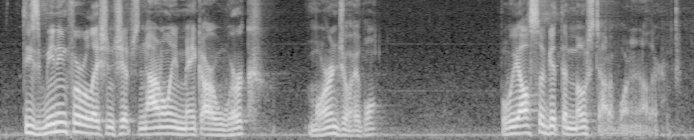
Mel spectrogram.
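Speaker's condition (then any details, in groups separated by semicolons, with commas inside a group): No condition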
